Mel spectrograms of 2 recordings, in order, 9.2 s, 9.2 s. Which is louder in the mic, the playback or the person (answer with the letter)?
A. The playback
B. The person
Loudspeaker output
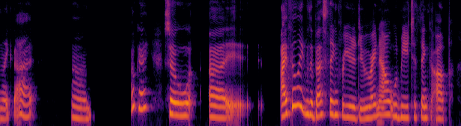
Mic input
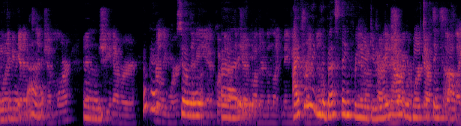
A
